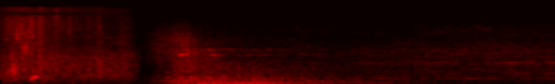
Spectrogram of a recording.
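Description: Water splashes as something plunges into it.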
